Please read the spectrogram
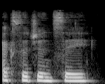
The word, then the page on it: exigency: American English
